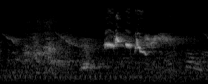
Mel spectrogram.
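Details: Decoy red-whiskered bulbul at a Chùa Hương trapping site, recorded 28 November 2017. Soft gliding whistles give way to a loud, bright, quick burst of chirpy notes midway, then fade.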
